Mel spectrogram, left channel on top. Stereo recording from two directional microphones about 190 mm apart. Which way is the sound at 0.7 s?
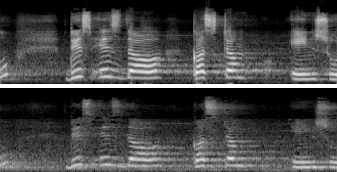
45° left (ahead or behind).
